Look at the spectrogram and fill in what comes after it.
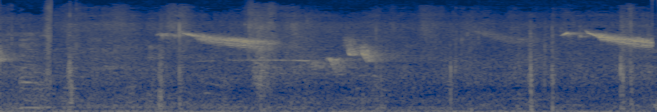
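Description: Birds calling: two long high whistles that slide down in pitch, with shorter chirps between them, over a steady low rumble and scattered short clicks.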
